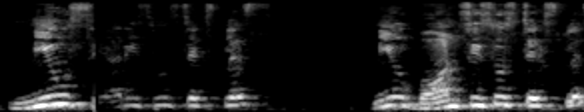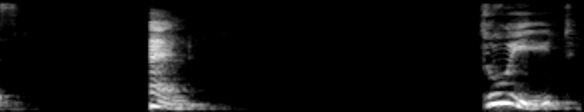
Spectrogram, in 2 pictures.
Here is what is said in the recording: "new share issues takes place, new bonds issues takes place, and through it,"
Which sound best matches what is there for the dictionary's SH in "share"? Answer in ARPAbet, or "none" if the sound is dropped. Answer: S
